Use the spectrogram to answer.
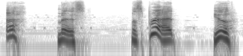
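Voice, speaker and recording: A streamer voicing formal, earnest courtroom gentlemen from a video game, with stilted courtesy. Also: medium pitch, sing-song, takes it slowly, breathy edge, no room sound, studio quality, faint music behind, pitched above the performer's own voice, heavily acted. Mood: flustered, deferential. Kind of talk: dramatic read of a video game script.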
